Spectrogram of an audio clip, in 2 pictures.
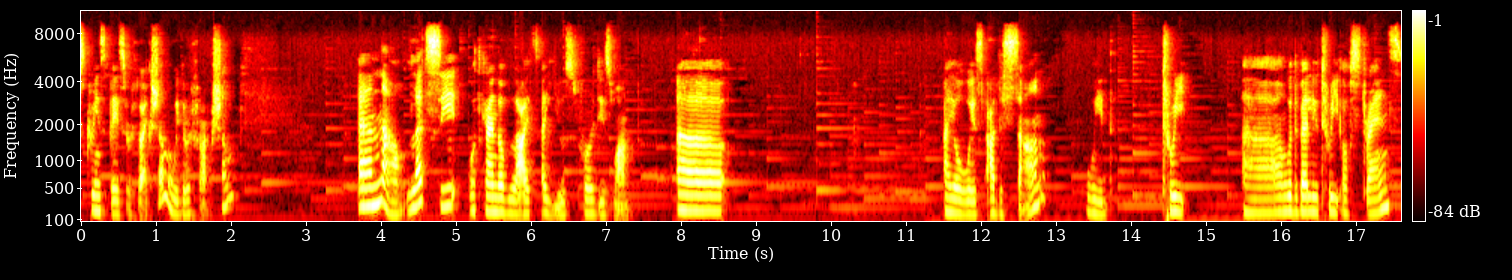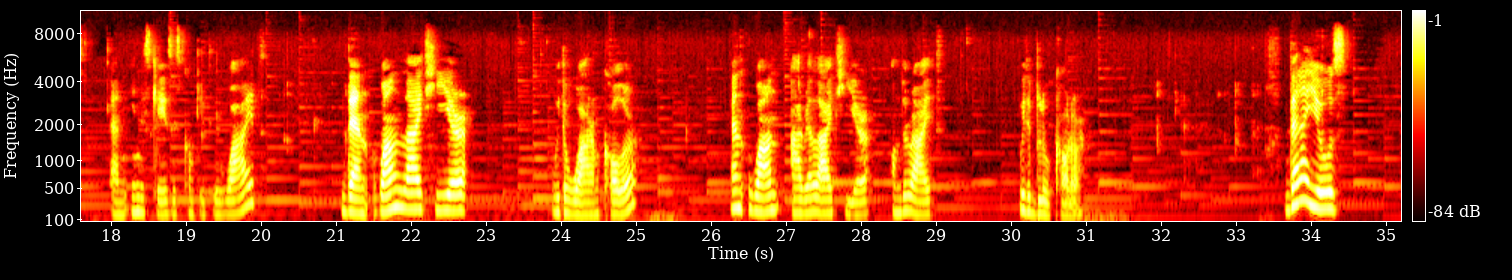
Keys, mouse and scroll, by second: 3.9-4.3 scroll down 4, 4.3-6.5 middle drag, 6.5-6.8 scroll down 4, 6.8-7.3 middle drag, 7.3 scroll up 1, 7.6-8.4 shift+middle drag, 8.4 click, 10.4-11.5 middle drag, 11.5 scroll up 3, 11.8-12.1 scroll down 2, 12.1-19.9 middle drag, 19.9 click, 20.5-21.0 middle drag, 21.0 scroll down 2, 21.3-22.3 middle drag, 22.3 click, 25.7 click, 26.5 click, 31.3 click, 32.0-32.6 middle drag, 32.6-33.1 scroll up 2, 33.1 shift+middle drag, 33.4-34.1 scroll up 4, 34.1 scroll down 1, 34.3-35.2 middle drag.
